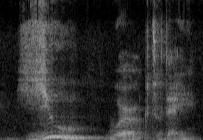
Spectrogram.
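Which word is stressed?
You. The stress falls on the pronoun you. The focus is on who does the action.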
